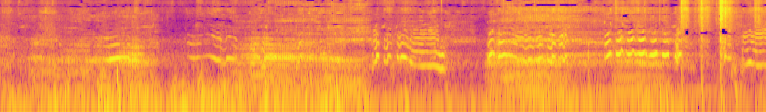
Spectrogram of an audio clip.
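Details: Belgian Malinois puppy during protection training; high whining, whimpering cries with wavering pitch, repeated in bursts over rustling and handling noise, with sharp clicks near the end.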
